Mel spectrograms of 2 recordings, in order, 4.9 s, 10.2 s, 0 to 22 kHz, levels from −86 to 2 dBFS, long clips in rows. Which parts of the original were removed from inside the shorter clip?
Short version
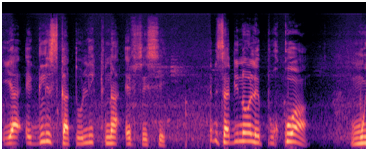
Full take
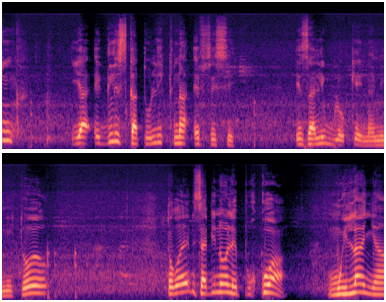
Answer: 3.8 s to 7.7 s

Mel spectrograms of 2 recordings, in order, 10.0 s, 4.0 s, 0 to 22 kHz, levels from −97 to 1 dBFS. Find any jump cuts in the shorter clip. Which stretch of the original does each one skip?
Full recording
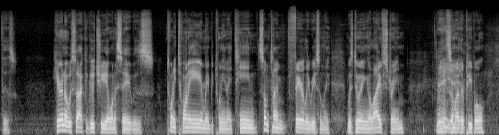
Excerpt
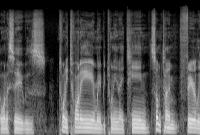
none

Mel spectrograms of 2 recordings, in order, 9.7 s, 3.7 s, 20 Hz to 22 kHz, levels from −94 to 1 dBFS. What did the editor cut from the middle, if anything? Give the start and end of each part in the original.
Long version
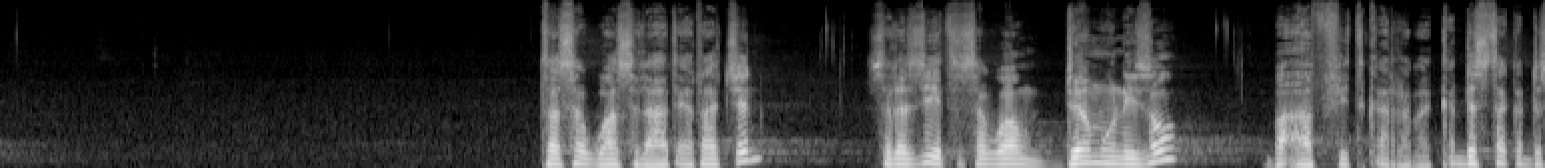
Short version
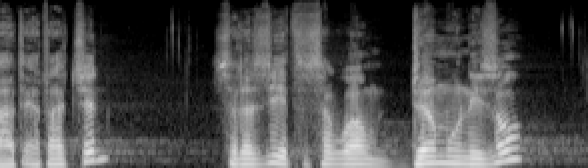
none

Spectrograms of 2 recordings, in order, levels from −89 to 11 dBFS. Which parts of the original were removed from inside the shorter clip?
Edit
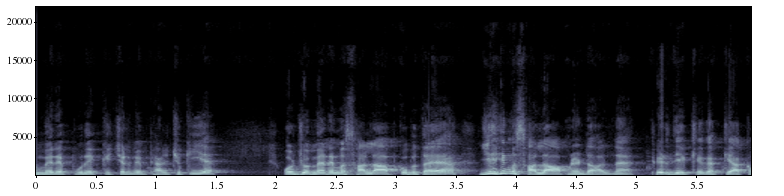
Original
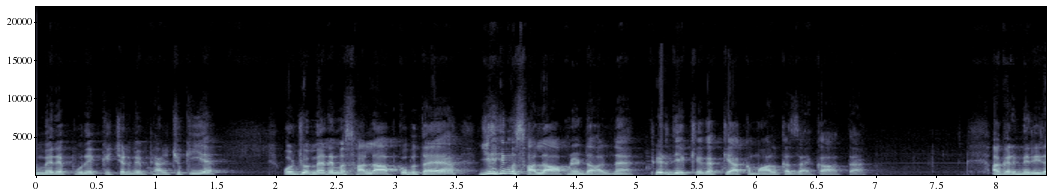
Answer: none

